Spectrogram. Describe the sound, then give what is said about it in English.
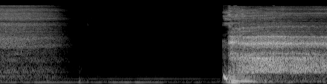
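A deep cleansing breath, drawn in through the nose and released through the mouth: a loud, airy breath, then about a second and a half of near silence, then another strong, rushing breath that carries on to the end. “You pull it in through your nose, you hold it for a couple seconds, then you release from your mouth. And it's a cleansing breath.”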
